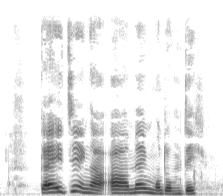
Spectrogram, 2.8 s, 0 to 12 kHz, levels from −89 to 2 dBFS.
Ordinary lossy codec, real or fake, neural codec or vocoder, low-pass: AAC, 64 kbps; real; none; 10.8 kHz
